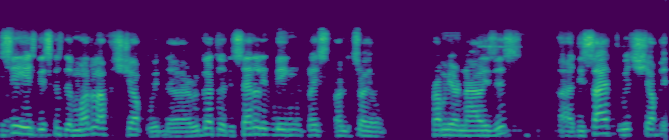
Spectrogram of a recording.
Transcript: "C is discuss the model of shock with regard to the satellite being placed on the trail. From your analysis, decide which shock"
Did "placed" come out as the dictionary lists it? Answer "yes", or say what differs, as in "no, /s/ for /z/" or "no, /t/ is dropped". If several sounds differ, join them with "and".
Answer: yes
